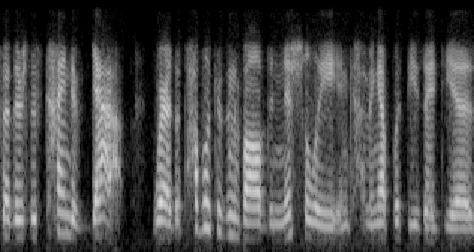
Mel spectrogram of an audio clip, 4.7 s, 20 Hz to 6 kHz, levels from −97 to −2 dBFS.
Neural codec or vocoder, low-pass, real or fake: none; 5.4 kHz; real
